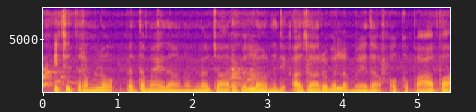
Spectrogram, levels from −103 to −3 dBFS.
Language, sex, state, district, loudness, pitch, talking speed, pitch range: Telugu, female, Andhra Pradesh, Krishna, -18 LUFS, 195 Hz, 130 wpm, 185-210 Hz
